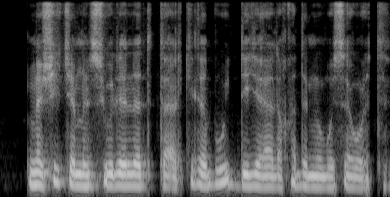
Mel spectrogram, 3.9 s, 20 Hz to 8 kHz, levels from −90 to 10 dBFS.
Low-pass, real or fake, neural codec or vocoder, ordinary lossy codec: none; fake; codec, 16 kHz, 2 kbps, FunCodec, trained on LibriTTS, 25 frames a second; none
